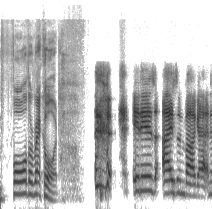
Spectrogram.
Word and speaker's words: Isenbarger: spell my name correctly so how are we pronouncing your name for the record it is eisenburger and it's a bit of adjustment from me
